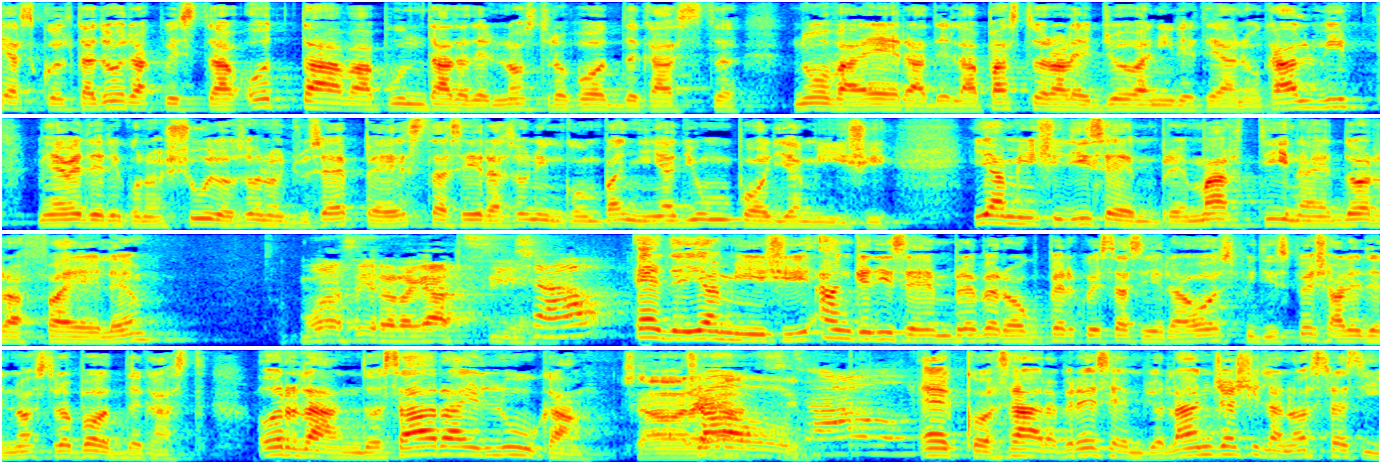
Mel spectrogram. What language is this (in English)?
Italian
